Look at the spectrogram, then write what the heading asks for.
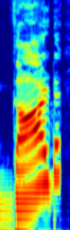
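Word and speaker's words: guard: जी यू ए आर डी को पढ़ेंगे गार्ड।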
